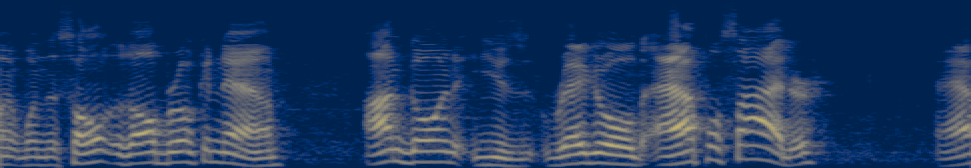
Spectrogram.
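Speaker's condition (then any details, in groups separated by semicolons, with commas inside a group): No condition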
